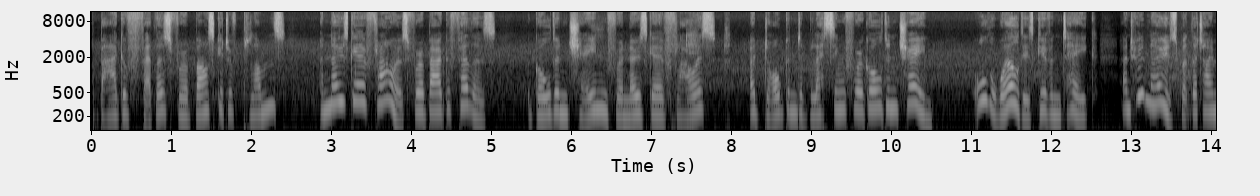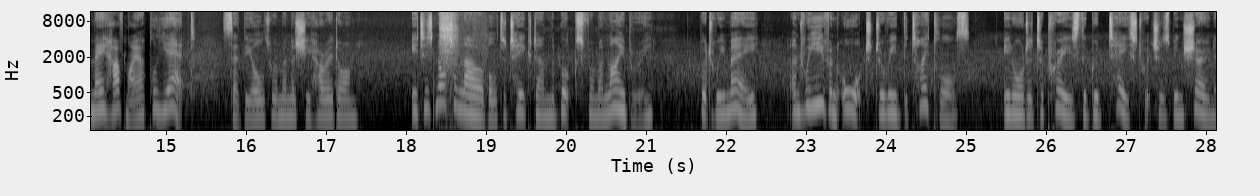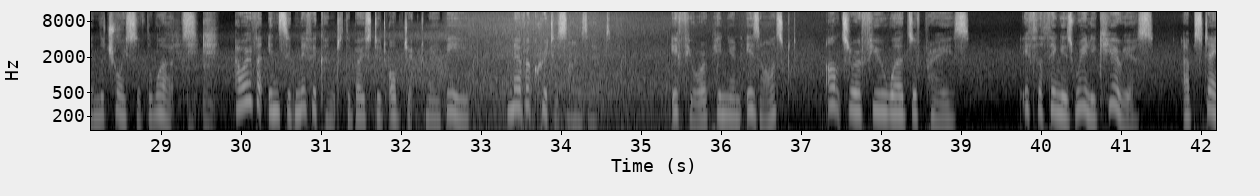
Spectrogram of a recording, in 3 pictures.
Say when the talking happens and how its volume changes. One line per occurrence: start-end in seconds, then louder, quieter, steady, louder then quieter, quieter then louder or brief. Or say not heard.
0.0-17.4 steady
18.1-42.1 steady.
